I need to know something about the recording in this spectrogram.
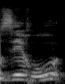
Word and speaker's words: zéro: en détail é pour zéro le Z en français au début d'un mot se prononcera Z un peu comme le bruit d'un moustique le E accent aigu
